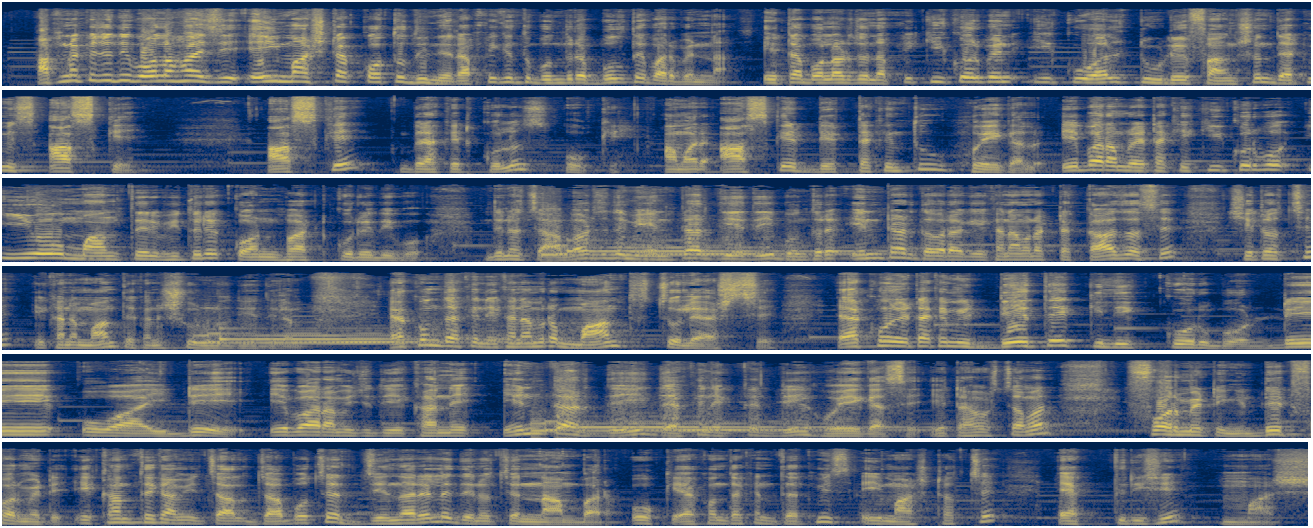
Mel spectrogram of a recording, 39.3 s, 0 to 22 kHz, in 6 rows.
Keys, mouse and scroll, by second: 3.1 click, 6.0 BackSpace, 6.9 BackSpace, 7.8 Tab, 9.3 Return, 12.1 click, 14.7 Tab, 15.7 ctrl+Return, 16.3 ctrl+Return, 17.7 click, 20.5 ctrl+Return, 21.4 ctrl+Return, 22.6 click, 24.1 click, 24.3 click, 25.4 click, 26.8 Tab, 28.8 ctrl+Return, 29.3 ctrl+Return, 31.9 ctrl+1, 34.3 click, 35.4 click.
